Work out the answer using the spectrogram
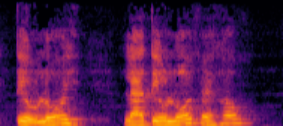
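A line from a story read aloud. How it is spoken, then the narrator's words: Shouting while chasing. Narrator (Vietnamese): vừa đuổi vừa hét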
